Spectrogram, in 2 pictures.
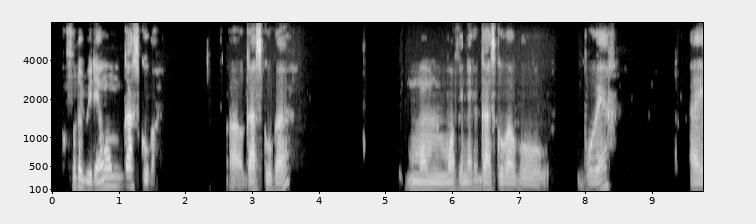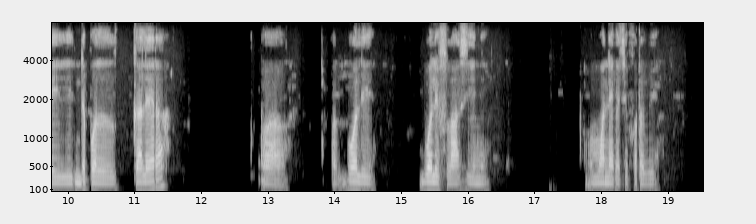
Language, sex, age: Wolof, male, 25-35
